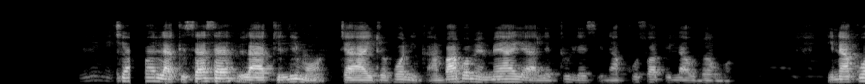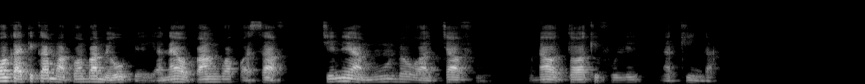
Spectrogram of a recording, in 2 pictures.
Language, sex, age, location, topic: Swahili, male, 50+, Nairobi, agriculture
